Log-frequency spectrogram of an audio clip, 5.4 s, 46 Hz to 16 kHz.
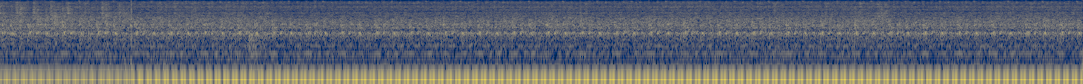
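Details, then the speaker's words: Toyota 1GD-FTV diesel, 40,920 km, idling and warming toward 40°C on old Lukoil oil before an oil change: faint, regular crackly timing chain rattle about three per second over the idle, fairly quiet but present. "Есть этот звук, он даже сейчас он прослушивается немного. О, начинается. Вот. Тихий такой достаточно. Но он есть."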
